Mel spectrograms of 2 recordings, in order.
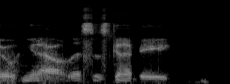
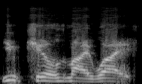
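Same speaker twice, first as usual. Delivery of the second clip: hammed-up vengeful hero, louder and higher, laughing through it; mock game hero threat; 3 semitones higher, 7 dB louder, slower than usual. Teasing his co-host's game line with a mock revenge roar. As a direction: playfully quote his dramatic revenge line. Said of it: "you kept being like".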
